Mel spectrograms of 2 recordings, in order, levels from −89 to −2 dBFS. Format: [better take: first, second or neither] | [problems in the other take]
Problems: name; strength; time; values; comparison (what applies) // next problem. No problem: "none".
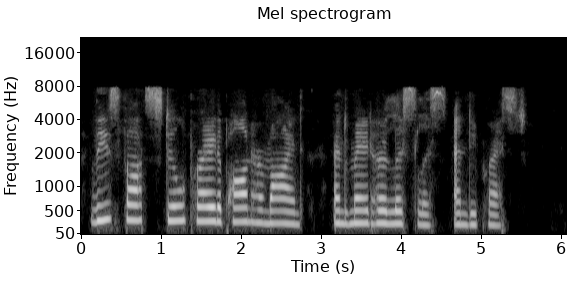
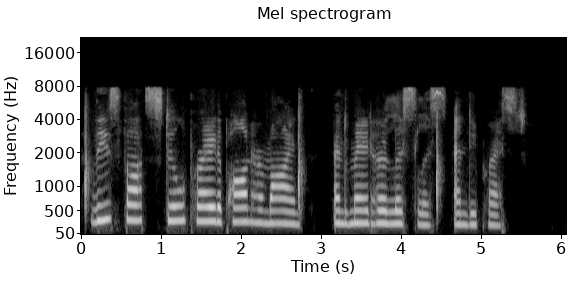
first | noise reduction (neural mask model RNNoise)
